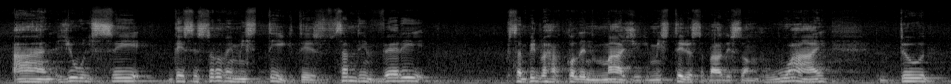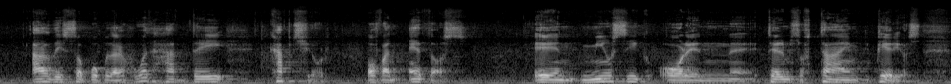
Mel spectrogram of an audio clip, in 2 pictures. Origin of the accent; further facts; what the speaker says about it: Chile; Now, when you grow up, like myself, I come from Chile, in a Latin American country, you hear these songs everywhere.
